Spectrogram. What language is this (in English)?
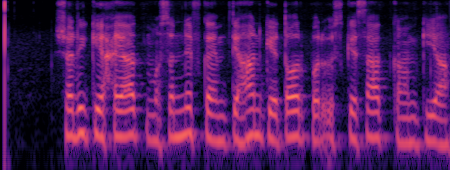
Urdu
